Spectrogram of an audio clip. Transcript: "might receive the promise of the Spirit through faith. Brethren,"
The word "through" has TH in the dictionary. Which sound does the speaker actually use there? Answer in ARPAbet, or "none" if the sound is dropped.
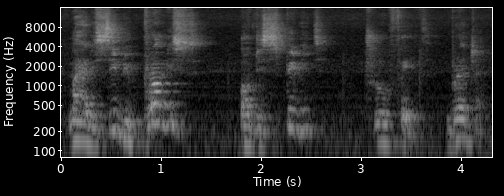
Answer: T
